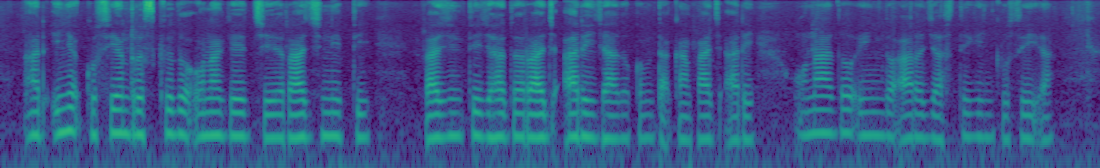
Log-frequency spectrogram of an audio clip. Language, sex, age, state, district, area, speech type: Santali, male, 18-30, West Bengal, Jhargram, rural, spontaneous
